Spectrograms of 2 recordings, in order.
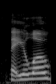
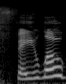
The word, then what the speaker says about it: phthalo: Is it phthalo green? Phthalo green. I'm assuming the ph is like flem. That's why I'm saying phthalo.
